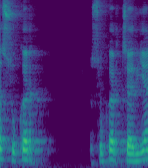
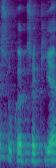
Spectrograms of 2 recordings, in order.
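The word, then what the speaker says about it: Sukerchakia: the chief of द सुकर शकर चरिया नहीं है सुकर चकिया है बट ठीक है य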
